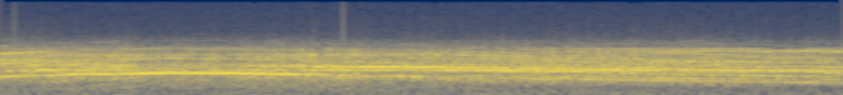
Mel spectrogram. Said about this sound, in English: In fact, he wasn't very excited about breakfast until he heard a noise. He looked out the window, and there, roaring down the street, was a great big red fire engine.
